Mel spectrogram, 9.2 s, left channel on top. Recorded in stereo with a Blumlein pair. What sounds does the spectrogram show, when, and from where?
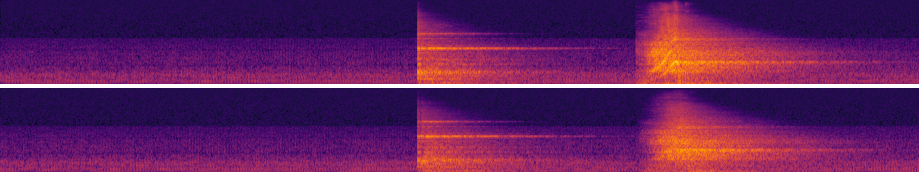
4.2 s a piano: 20° left, 1.6 m
6.3 s a zipper: 40° left, 0.9 m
